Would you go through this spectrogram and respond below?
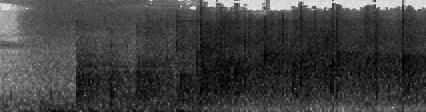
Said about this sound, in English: I don't know that that needed a clap.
